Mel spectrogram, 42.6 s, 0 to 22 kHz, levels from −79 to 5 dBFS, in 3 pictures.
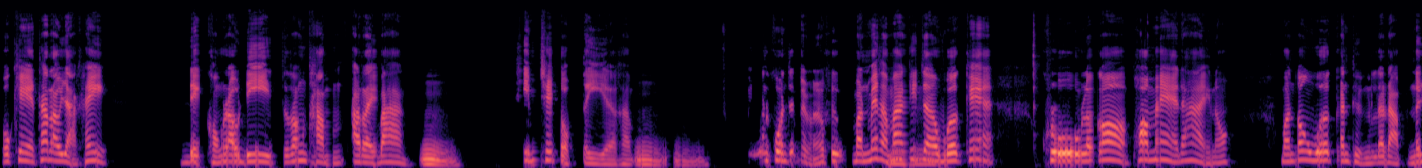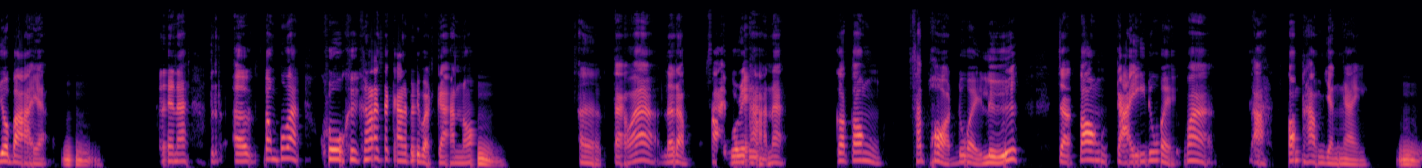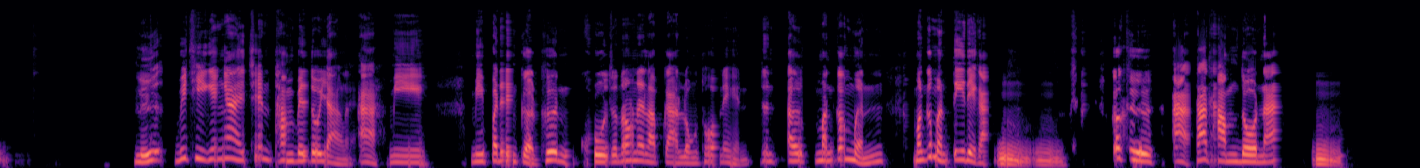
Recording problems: choppy; very; 12% of the speech affected

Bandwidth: 17 kHz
